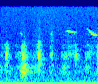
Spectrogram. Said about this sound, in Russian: Он осторожно вынул изо рта собаки мокрый от слюны платок, но Нептун вдруг застыл. Поднял голову вверх и громко два раза залаял. Забеспокоились и другие собаки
